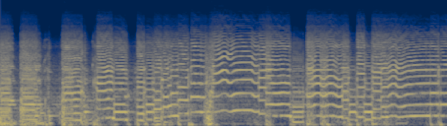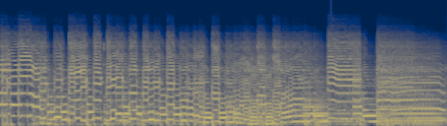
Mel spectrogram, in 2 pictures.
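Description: An electric guitar runs through a Keeley Highland signature model overdrive pedal, giving a loud, continuous stream of distorted, sustained notes and chords with a thick, gritty edge.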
